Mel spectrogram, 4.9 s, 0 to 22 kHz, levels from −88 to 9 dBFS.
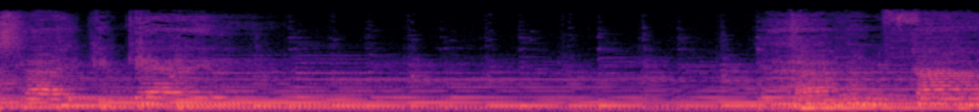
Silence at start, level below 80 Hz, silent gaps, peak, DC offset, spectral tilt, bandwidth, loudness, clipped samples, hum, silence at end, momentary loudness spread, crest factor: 0 s; -52 dBFS; none; -12 dBFS; under 0.1%; -7 dB/octave; 16 kHz; -27 LUFS; under 0.1%; none; 0 s; 8 LU; 14 dB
